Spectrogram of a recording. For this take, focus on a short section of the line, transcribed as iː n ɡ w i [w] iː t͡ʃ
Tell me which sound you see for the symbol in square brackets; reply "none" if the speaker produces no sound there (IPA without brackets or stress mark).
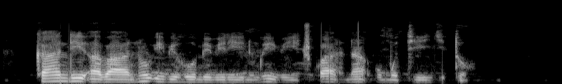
β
